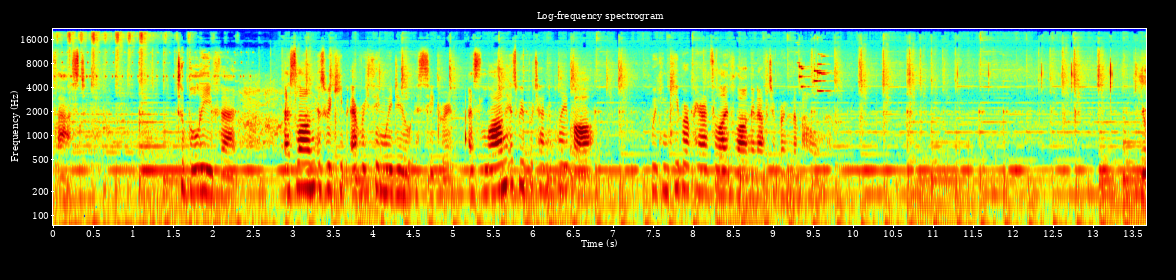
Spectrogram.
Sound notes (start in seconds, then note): 9.2 text message chimes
